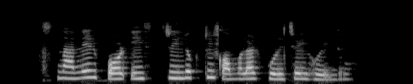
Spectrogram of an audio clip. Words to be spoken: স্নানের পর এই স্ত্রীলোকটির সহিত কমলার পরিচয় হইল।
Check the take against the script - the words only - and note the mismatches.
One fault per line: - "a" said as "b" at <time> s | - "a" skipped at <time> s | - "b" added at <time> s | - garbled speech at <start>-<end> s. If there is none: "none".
- "সহিত" skipped at 2.2 s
